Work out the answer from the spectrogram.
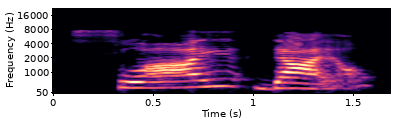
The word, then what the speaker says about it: Slydial: All right, so I have an app here on my phone, and it is called Slydial, S-L-Y-D-I-A-L. All right, so I know it sounds like the word sly sounds like, what the heck is this?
